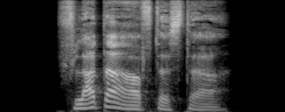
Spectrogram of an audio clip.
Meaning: inflection of flatterhaft: 1. strong/mixed nominative masculine singular superlative degree 2. strong genitive/dative feminine singular superlative degree 3. strong genitive plural superlative degree
- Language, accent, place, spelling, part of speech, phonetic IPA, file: German, Germany, Berlin, flatterhaftester, adjective, [ˈflatɐhaftəstɐ], De-flatterhaftester.ogg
